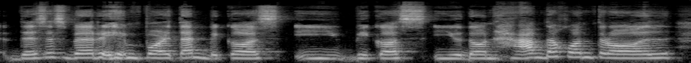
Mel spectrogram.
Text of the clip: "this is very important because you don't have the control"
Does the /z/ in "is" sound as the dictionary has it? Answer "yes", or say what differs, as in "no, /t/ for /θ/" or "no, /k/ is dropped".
no, /s/ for /z/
